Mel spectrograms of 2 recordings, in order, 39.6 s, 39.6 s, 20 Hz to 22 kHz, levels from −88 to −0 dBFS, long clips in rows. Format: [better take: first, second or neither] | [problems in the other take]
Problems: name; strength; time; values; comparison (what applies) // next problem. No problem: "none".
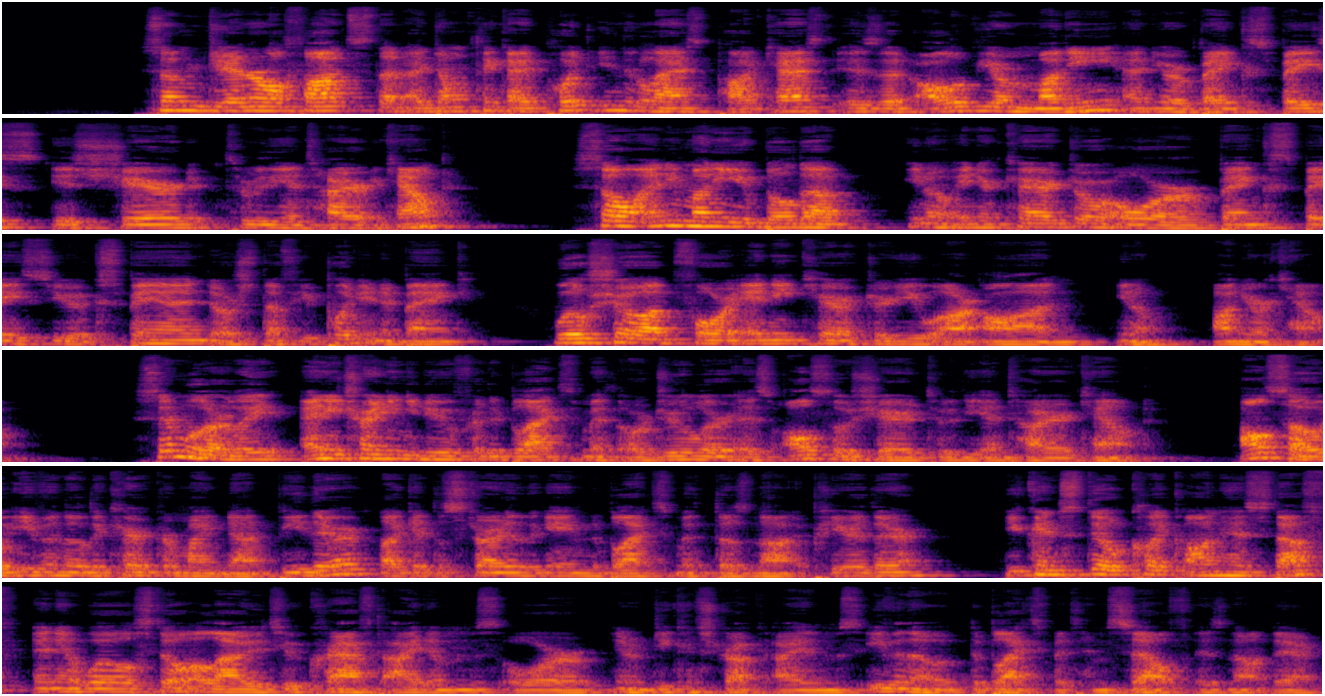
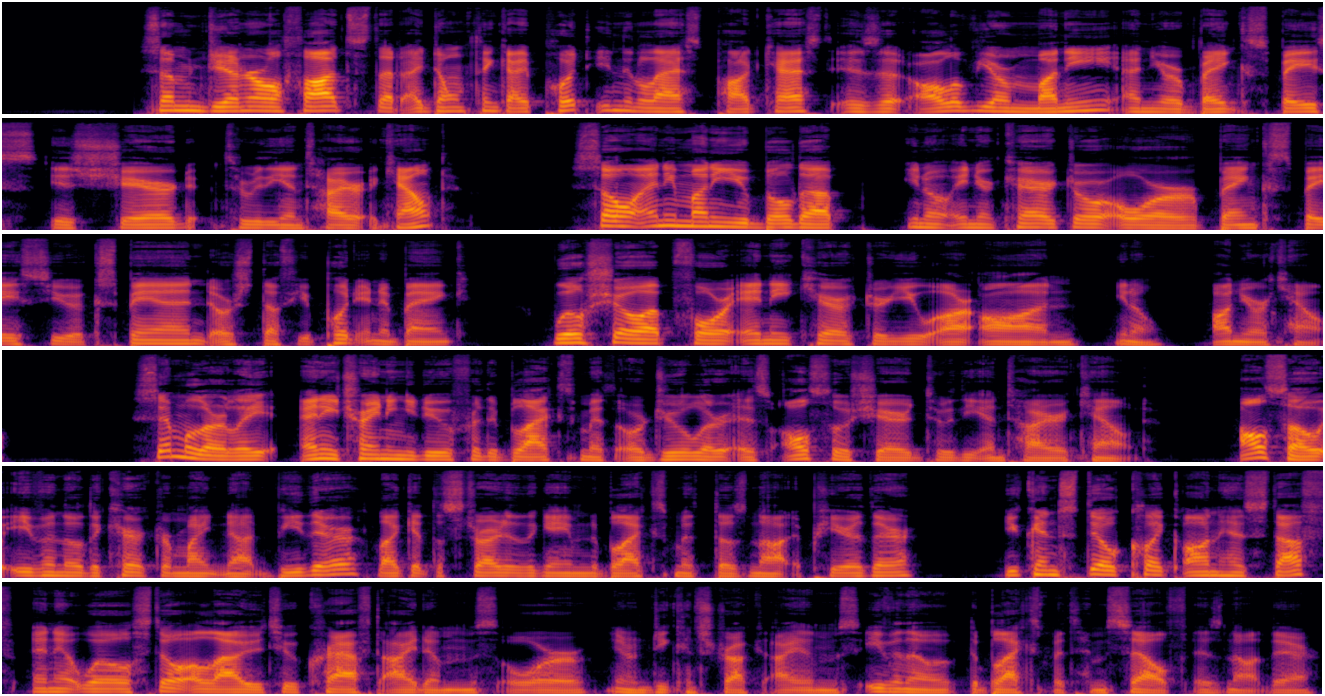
second | off-mic speech; far // room echo; very slight; dies away in 0.3 s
